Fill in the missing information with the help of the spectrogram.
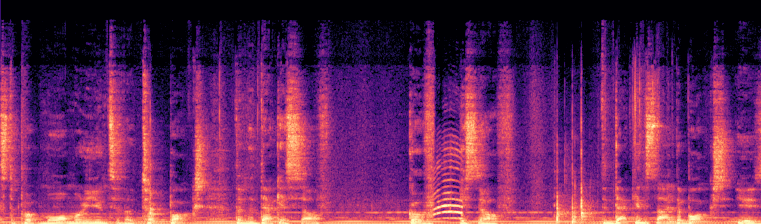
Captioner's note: meow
